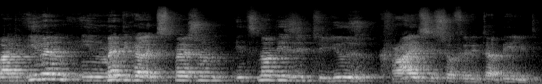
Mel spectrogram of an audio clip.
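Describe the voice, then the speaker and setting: A man with a Greek accent and high pitch, lively intonation, moderate pace and hardly any pauses, plus noticeable background noise. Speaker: homeopathy doctor and teacher. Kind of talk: lecture.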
